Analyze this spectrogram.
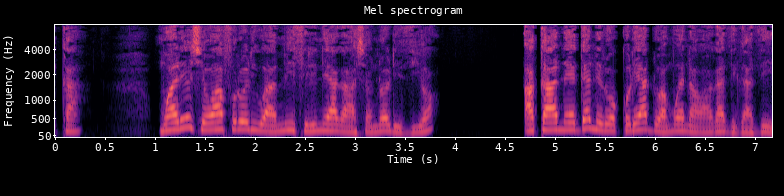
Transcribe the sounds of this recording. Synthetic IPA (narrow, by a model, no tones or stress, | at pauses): ka | mwaɾeoɕjɔwaːfoɾoɾiwamisiɾineaɣaɕɔnɔɾiðiɔ | akaːnɛːɡaneɾwɔkoɾeadoamwɛnawaɣaðiɣaðe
